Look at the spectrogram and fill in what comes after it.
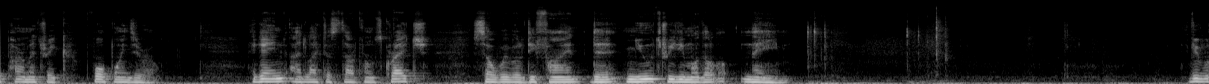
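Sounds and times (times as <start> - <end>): computer keyboard typing: 8.0 - 8.4, 9.0 - 9.6.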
